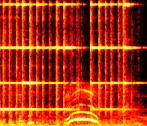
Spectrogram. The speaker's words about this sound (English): What? Did I do something wrong? No. Oh. You know, let the buzzer ring?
